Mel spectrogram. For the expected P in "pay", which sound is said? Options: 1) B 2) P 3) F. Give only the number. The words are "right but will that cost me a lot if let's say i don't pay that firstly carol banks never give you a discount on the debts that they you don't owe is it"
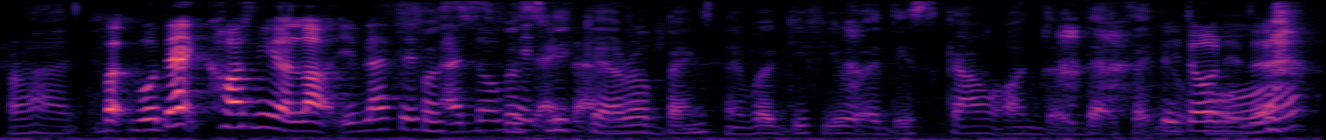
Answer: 3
